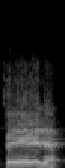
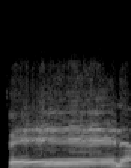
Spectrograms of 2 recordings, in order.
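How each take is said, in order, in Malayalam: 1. ഈ വാക്ക് സാധാരണ നീളത്തിലാണ് പറഞ്ഞിരിക്കുന്നത്. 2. സ്വരം അനാവശ്യമായി നീട്ടിയിരിക്കുന്നു.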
